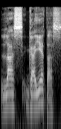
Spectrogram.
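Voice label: the cookies, Spanish, male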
